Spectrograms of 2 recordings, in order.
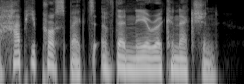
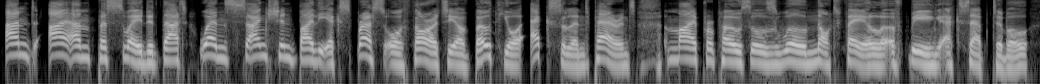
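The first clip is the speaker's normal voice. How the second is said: higher, slow, fumbling pompous suitor; a stiff clergyman playing the gallant, slow and higher; awkward gallantry; 7 semitones higher, slower than usual. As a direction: flatter her clumsily and self-importantly. Mr Collins continues his suit.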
